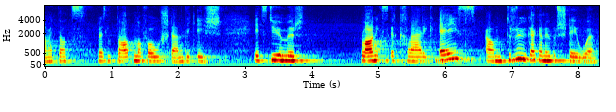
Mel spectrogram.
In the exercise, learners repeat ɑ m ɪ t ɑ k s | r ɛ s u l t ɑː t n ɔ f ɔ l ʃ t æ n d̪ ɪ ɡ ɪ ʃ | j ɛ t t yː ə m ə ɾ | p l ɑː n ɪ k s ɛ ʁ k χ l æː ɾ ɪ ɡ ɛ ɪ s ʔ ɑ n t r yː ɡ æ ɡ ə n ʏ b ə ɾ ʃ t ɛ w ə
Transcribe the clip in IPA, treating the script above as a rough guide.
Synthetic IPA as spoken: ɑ m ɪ t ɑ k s | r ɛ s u l t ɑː t n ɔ f ɔ l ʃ t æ n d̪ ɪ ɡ ɪ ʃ | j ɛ t͡s t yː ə m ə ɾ | p l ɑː n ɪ k s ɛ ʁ k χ l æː ɾ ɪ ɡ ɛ ɪ s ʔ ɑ n d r yː ɡ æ ɡ ə n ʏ b ə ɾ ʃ t ɛ w ə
